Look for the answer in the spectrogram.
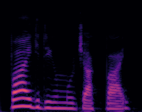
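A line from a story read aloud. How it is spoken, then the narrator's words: Grumbled. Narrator (Turkish): diye homurdandı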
